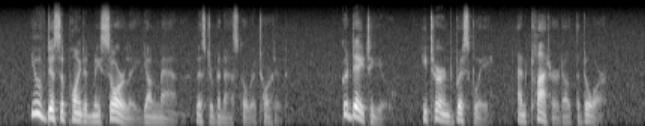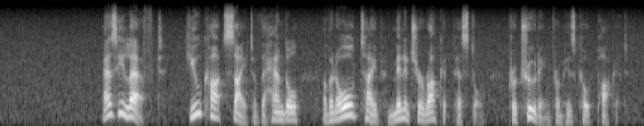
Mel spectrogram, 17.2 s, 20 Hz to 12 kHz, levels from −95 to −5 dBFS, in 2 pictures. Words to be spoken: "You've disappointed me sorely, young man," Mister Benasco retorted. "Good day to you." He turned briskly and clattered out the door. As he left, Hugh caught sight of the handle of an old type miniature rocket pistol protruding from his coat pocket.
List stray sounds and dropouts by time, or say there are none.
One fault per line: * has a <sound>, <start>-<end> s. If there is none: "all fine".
all fine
